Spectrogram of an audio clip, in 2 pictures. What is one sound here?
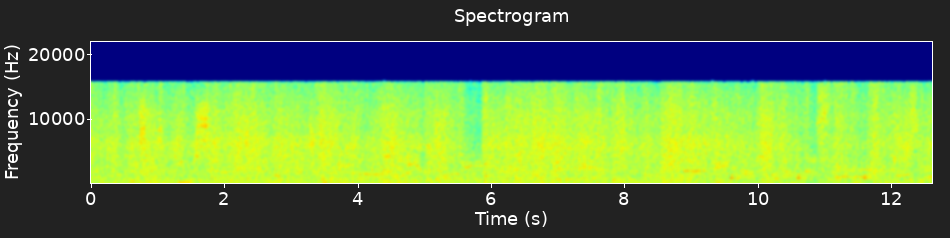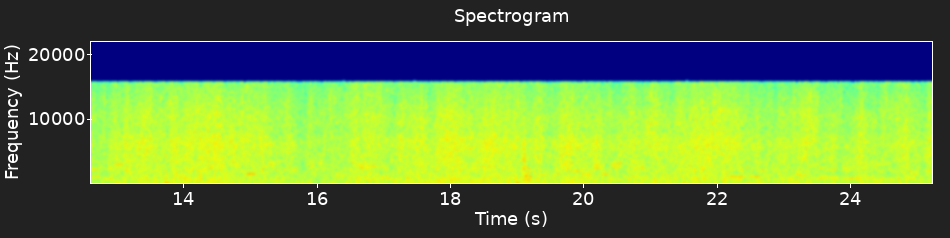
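A jet ski engine roars steadily.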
